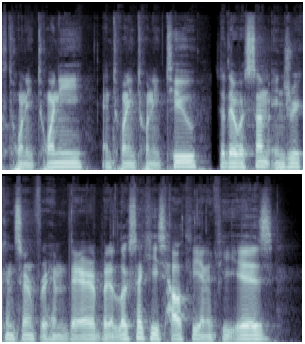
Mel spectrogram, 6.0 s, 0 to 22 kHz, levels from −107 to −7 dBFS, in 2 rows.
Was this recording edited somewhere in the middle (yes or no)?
yes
